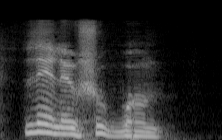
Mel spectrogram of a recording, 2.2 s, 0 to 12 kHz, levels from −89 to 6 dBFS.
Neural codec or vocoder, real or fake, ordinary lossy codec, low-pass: codec, 16 kHz, about 1 kbps, DyCAST, with the encoder's durations; fake; AAC, 32 kbps; 7.2 kHz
